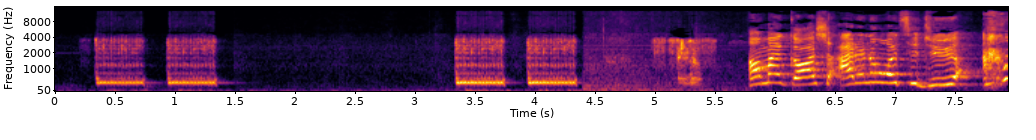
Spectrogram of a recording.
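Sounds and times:
phone line ringing as a call goes out: 0.2 - 1.5, 3.4 - 4.4
speech: 5.8 - 7.9.

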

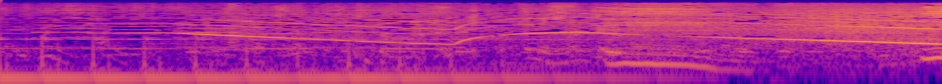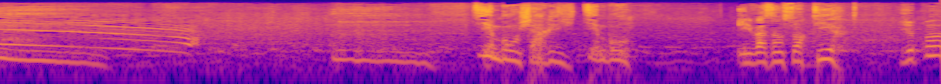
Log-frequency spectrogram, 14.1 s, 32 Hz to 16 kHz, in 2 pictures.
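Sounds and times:
ambulance siren wailing: 0.2 - 10.2
murmuring voices: 1.3 - 14.1
speech: 10.8 - 12.0, 12.6 - 14.1.

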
